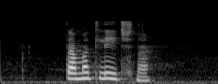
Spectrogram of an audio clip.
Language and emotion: Russian, positive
